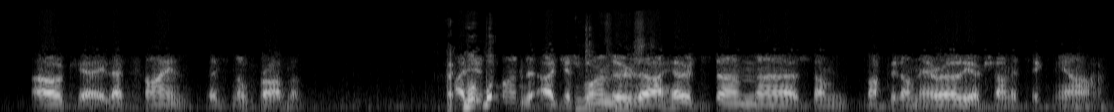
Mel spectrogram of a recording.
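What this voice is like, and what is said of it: Bad Jack Bauer character impression. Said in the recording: “That is the worst, Jack. That Jack Bauer, is worse than your Scottish accent, and that's saying something.”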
